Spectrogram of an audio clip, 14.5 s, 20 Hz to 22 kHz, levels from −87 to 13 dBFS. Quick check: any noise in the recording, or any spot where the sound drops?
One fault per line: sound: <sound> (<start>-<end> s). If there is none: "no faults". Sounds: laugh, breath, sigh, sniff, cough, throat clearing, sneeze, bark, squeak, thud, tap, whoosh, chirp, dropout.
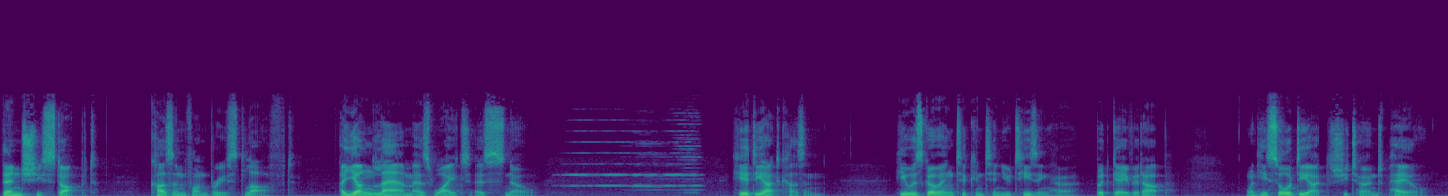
sound: squeak (5.5-7.1 s)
